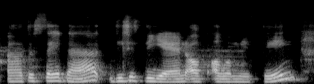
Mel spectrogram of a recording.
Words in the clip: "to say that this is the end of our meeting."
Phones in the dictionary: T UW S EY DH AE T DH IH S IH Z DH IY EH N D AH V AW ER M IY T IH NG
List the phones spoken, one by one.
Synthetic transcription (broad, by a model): T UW S EY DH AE T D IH S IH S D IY EH N D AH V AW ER M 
